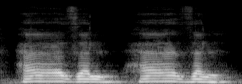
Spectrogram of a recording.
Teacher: karena setelahnya hamzah wasal maka hukumnya gugur. Jadi tidak dibaca panjang. Setelah huruf dzal langsung masuk ke huruf lam.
